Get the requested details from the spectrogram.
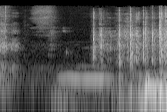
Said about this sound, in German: Aber ich mache es am Handy, damit man mich nicht auf der Tastatur tippen hört.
